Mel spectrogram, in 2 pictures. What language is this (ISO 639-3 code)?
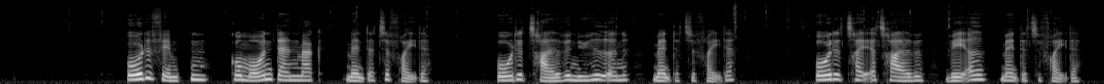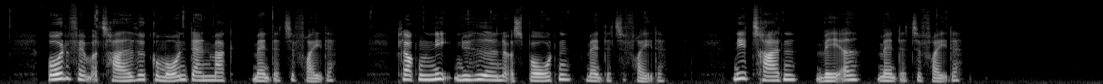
dan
